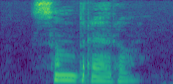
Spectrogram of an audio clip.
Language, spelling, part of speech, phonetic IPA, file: Polish, sombrero, noun, [sɔ̃mˈbrɛrɔ], LL-Q809 (pol)-sombrero.wav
